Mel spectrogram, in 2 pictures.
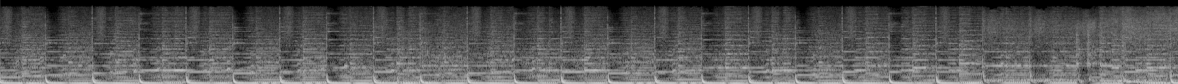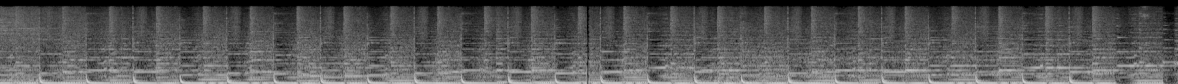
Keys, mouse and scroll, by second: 0.1 middle click, 1.4 click, 2.1 click, 2.8 click, 3.2 click, 3.4 click, 4.3 click, 4.4 click, 4.6 shift+middle click, 4.9 scroll up 2, 5.1 shift+middle click, 5.4 click, 6.2 Tab, 6.4 middle click, 7.3 KP_1, 7.6 shift+middle click, 9.4 alt+click, 9.9 alt+a, 10.2 3, 11.7 alt+click, 14.9 ctrl+KP_Add, 15.6 ctrl+KP_Add, 16.1 ctrl+KP_Add, 16.5 ctrl+KP_Add, 16.9 ctrl+KP_Add, 19.0 middle click, 20.6 ctrl+middle click, 21.1 KP_1, 21.7 shift+middle click, 21.9-22.9 scroll up 1.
